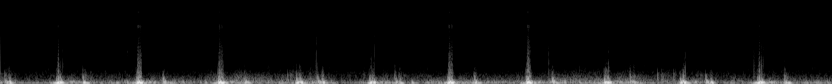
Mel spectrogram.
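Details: Own heartbeat, first trial of a new field stethoscope microphone, recorded while doing housework: steady, regular two-part beat at about 77 beats a minute, with faint tableware clinks; normal heartbeat.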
